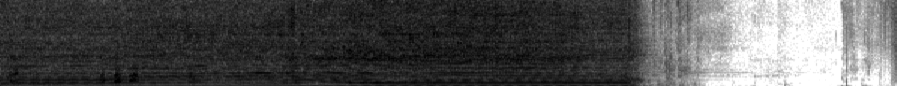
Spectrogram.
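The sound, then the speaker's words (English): An air compressor's motor drones as a loud, steady, low hum with layered harmonic tones, then cuts off abruptly about two-thirds of the way through, leaving near silence with faint scattered noise. “air compressor just turned on on the fly.”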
